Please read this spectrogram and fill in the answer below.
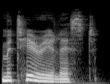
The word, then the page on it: materialist: British English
